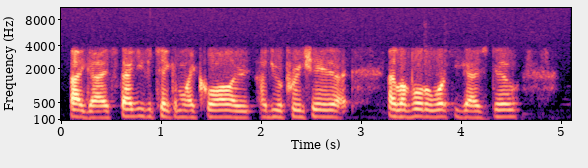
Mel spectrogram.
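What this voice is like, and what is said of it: Long Island New York accent. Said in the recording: “Are you sure you're in Tennessee and not Long Island? I'm just hearing your accent. ... This one is in Long Island. ... In New York.”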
